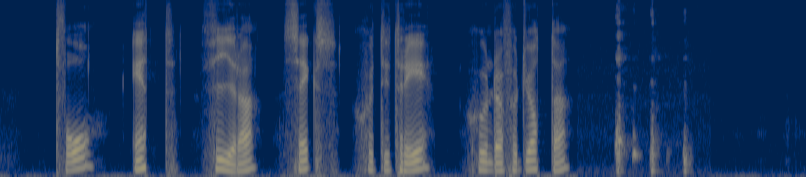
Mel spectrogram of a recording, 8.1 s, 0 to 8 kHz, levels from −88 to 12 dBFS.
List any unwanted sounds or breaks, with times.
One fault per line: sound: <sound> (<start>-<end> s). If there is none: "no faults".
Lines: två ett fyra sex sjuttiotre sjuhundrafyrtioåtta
sound: cough (6.1-6.9 s)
